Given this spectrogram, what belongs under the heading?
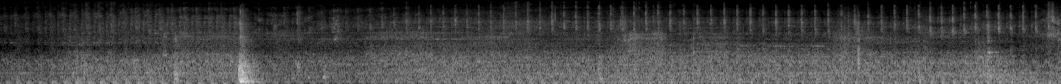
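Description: A Citroën 2CV-based Falcon S kit car, abandoned for 23 years, runs with a steady rough idle, one sharp bang early on, then a continuous close engine drone with faint voices underneath.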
